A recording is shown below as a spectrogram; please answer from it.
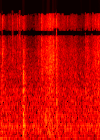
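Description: Faint handling noise: a brief crinkle of plastic garment wrapping about half a second in, then low, even room noise.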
